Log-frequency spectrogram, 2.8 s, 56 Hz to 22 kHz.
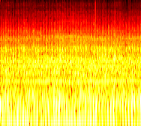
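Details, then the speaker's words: KTM Duke 390 single-cylinder at gentle revs, noise appeared suddenly while riding, no heating or power loss noticed: light metallic chatter over the exhaust beat; failed cam chain tensioner. "So guys the problem is this is a chain tensioner. तो ये वाला ख़राब हो चुका है."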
